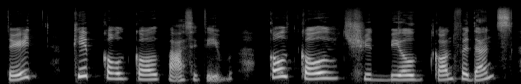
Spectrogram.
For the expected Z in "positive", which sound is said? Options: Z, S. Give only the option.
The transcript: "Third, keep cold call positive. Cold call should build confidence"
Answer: S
